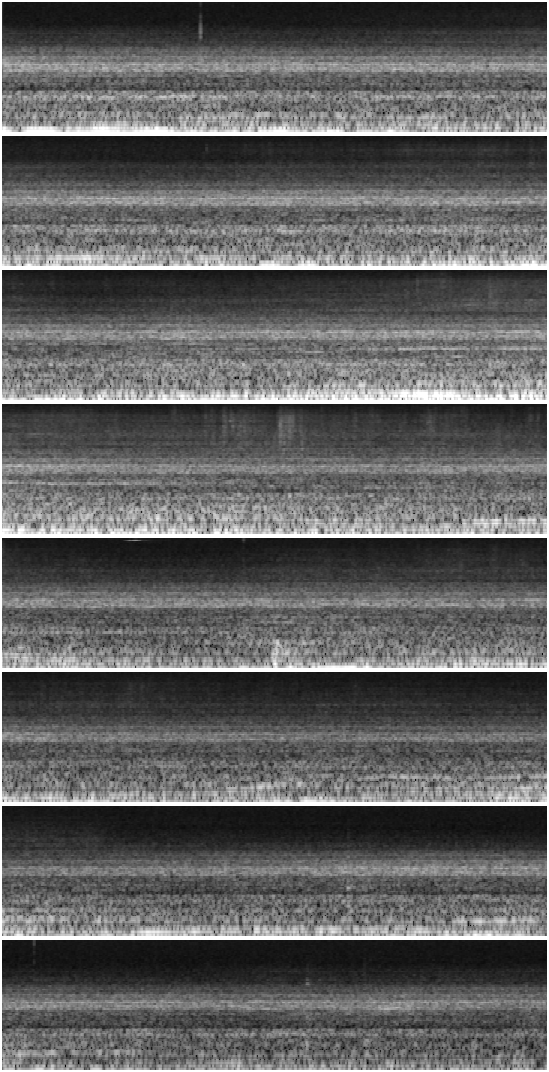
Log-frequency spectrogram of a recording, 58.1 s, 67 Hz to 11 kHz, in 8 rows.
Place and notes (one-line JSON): {"title": "Utena, Lithuania, big metallic sculpture drone", "date": "2021-03-25 18:10:00", "description": "Metallic sculpture in the yard of art school. Multichanel recording: omni, contact, geophone.", "latitude": "55.50", "longitude": "25.59", "altitude": "112", "timezone": "Europe/Vilnius"}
